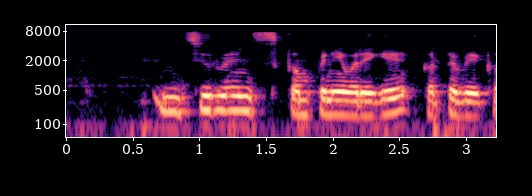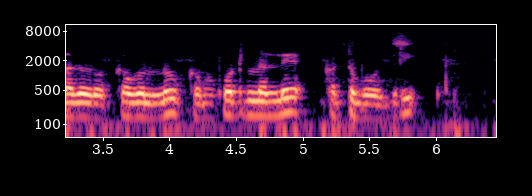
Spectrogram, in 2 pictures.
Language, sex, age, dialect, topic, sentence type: Kannada, male, 31-35, Central, banking, question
